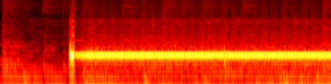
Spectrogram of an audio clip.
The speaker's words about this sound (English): All right, let's give this broad a call.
